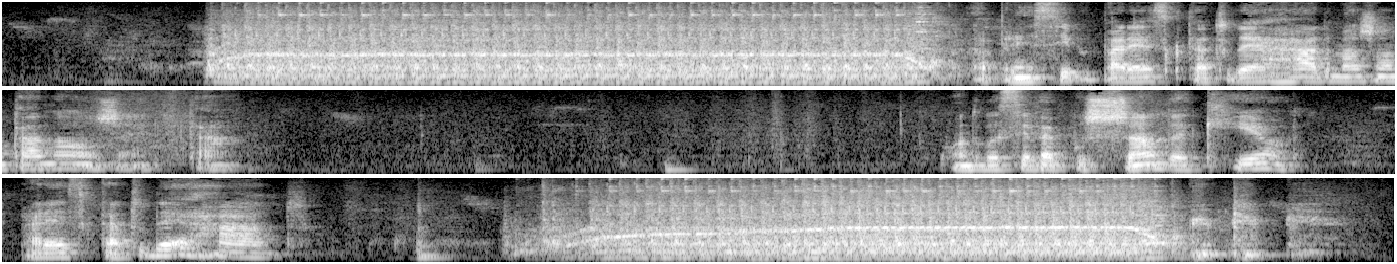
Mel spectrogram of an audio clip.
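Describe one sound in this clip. A sewing machine runs fast and steadily, stitching in bursts.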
